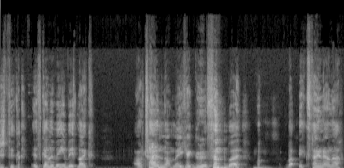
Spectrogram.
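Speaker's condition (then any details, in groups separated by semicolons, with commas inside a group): Cerebral palsy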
